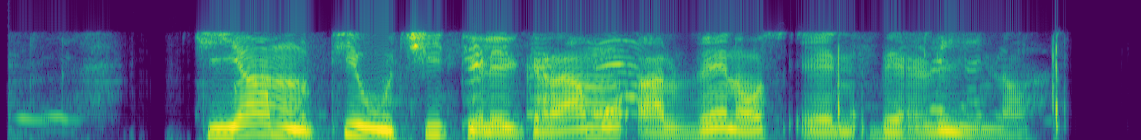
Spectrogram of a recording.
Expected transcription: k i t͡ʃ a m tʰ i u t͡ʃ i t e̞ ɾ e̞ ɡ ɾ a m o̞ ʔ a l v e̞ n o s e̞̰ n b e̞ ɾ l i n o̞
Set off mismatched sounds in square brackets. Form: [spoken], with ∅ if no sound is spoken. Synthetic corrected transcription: k i [∅] a m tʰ i u t͡ʃ i t e̞ [l] e̞ ɡ ɾ a m o̞ ʔ a l v e̞ n o s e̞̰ n b e̞ ɾ l i n o̞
